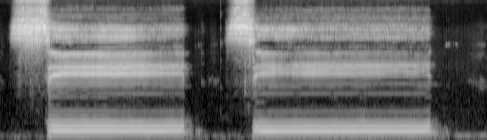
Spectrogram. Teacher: نیچے دانتوں کے ساتھ زبان ٹچ کریں گے تو پھر سین کی آواز بنتی ہے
